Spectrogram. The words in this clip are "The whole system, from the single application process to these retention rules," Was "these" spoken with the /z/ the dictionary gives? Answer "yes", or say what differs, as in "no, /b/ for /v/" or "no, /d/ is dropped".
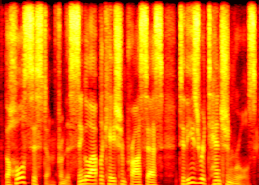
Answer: yes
